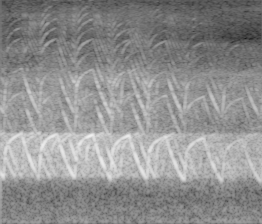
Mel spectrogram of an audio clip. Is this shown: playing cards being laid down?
no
